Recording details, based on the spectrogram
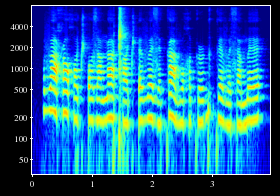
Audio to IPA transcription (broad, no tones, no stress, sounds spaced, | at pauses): v a ħ ɔ χ ɔ t͡ʃʼ ɔ z ɑ ŋ a ǁ ɑ t͡ʃʼ ɛ v ɛ z ɛ k a v u χ ɨ k ə˞ ɡ ɨ k ɛ v ɛ s a m ɛ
